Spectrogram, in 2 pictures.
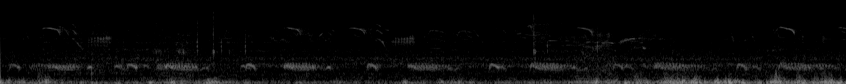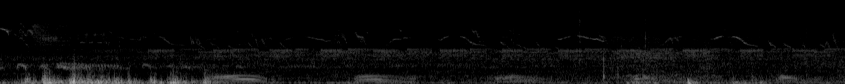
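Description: Savanna birds chirping and calling, with one call repeated at a steady pace through the first half. Under them is a low rumble for the first ten seconds, and near two-thirds of the way through come three short, low calls that rise and fall, about a second apart.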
